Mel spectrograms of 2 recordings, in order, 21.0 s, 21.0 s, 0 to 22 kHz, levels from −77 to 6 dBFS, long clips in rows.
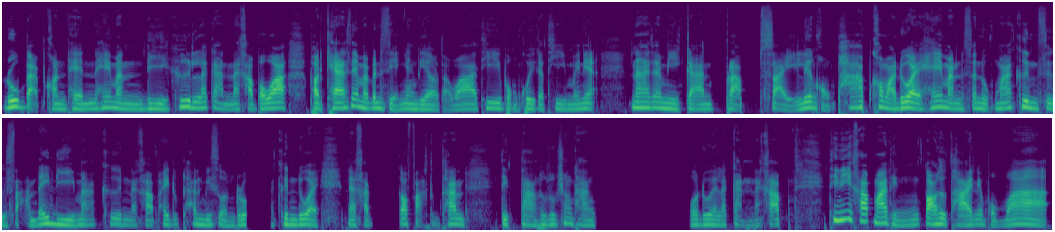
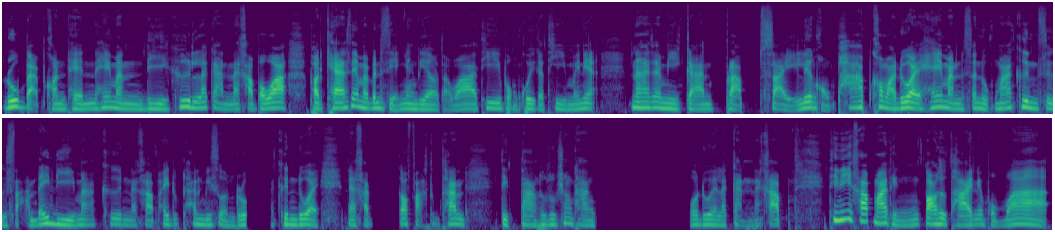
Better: neither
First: audio cutting out; at 13 s, at 14 s and at 16 s for 1 s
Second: audio cutting out; at 13 s, at 14 s and at 16 s for 1 s

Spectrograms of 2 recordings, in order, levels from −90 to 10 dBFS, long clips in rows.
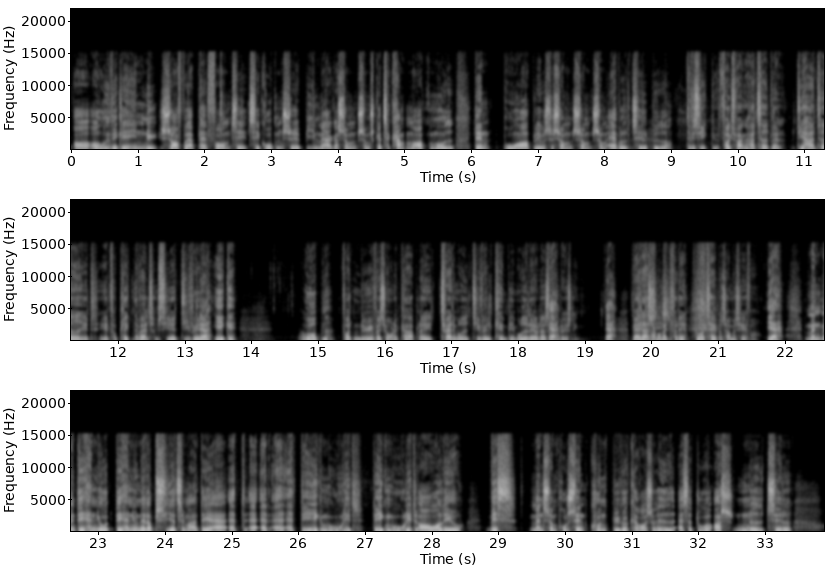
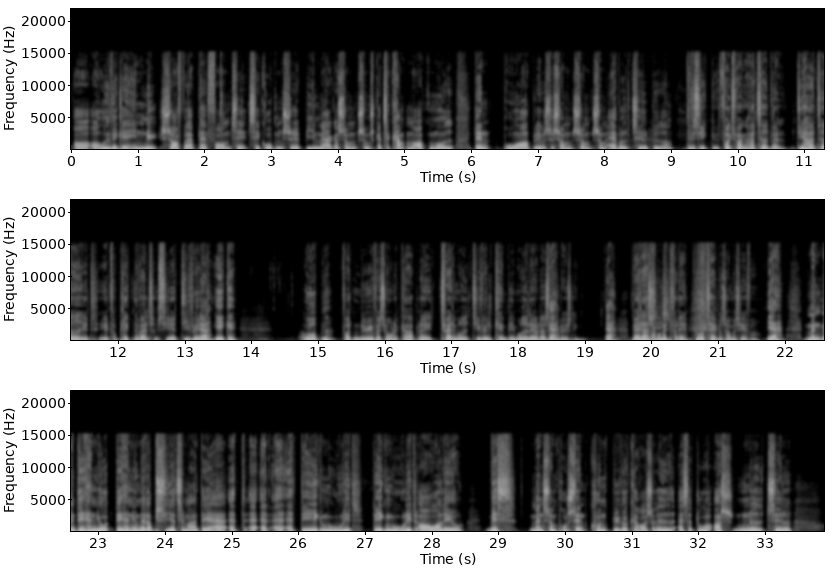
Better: second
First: thin; very; fading below 300 Hz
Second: none

